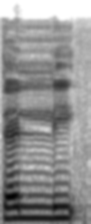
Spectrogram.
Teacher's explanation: ادغام یرملون میں سے ہے اور لام کی ساؤنڈ جو ہے وہ کلیئر ہوگی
